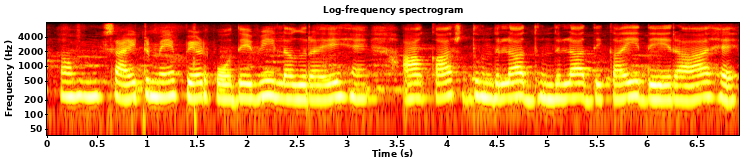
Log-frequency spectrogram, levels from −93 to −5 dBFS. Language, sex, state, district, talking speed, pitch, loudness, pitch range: Hindi, female, Maharashtra, Sindhudurg, 130 wpm, 225 Hz, -14 LUFS, 215-240 Hz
